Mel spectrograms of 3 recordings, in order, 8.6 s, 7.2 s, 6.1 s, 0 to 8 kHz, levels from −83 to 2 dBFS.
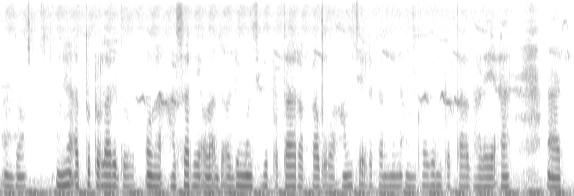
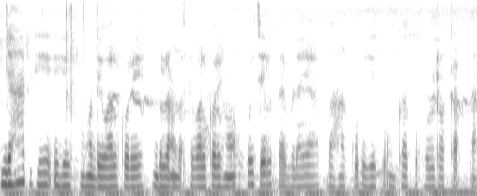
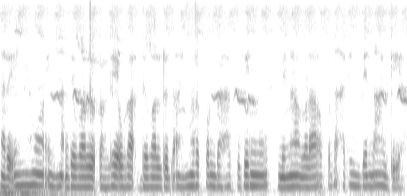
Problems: constant background noise, low volume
